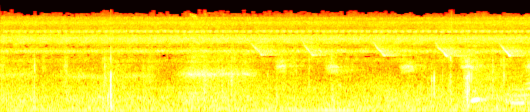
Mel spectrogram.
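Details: Cucak ranting (Grey-bellied Bulbul) at a roadside, with a caged decoy used for luring. Thin, sharply down-slurred whistles are repeated about every half second, along with a few softer lower notes and a constant insect drone.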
